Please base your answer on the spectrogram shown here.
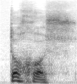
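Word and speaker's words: πτωχός: de él eres pobre la palabra pobre en griego es cojos se escribe p t o j o s cojos que significa pordiosero estar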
